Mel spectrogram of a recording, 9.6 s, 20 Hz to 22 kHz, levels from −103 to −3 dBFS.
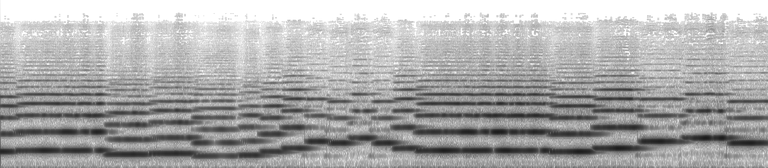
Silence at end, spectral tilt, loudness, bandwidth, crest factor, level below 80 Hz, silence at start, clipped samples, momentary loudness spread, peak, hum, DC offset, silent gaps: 0 s; -3.5 dB/octave; -21 LUFS; 12.5 kHz; 14 dB; -60 dBFS; 0 s; under 0.1%; 7 LU; -6 dBFS; none; under 0.1%; none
